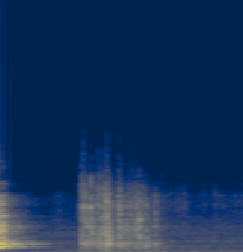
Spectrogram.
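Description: A clothespin being clipped onto the edge of a cardboard face, a short scraping rustle about a second in.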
